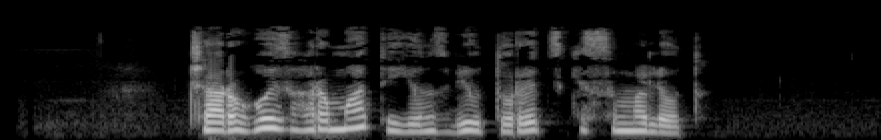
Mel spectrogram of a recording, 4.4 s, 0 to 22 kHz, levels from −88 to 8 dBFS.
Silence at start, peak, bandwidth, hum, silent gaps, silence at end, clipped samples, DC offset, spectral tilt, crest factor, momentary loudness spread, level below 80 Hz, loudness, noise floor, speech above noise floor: 0.95 s; 0 dBFS; 11 kHz; none; none; 1 s; under 0.1%; under 0.1%; -5.5 dB/octave; 22 dB; 11 LU; -70 dBFS; -21 LUFS; -70 dBFS; 49 dB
